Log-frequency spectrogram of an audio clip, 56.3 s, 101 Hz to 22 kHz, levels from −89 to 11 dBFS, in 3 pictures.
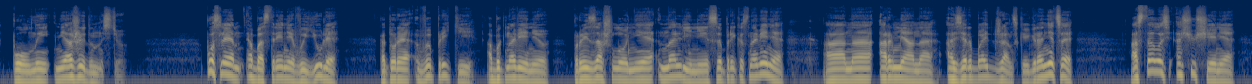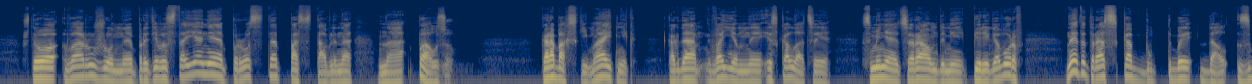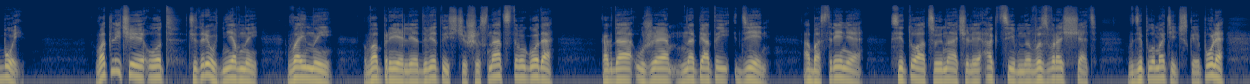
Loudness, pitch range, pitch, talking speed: -25 LUFS, 120-150 Hz, 130 Hz, 70 wpm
